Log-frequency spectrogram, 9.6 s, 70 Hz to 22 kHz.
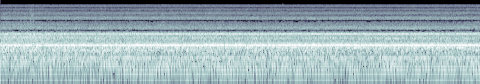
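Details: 1986 AM General M35A2C (7,331 miles, 260 hours) just started at 26 degrees after about 3 months sitting; constant, even diesel clatter and hum with no misses or knocks, a normal cold idle.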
